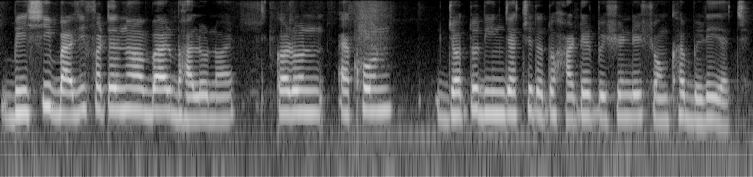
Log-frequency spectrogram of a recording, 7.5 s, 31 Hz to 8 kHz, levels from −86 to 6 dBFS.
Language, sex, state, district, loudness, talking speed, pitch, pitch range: Bengali, female, West Bengal, Kolkata, -17 LUFS, 145 wpm, 220 Hz, 200-240 Hz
